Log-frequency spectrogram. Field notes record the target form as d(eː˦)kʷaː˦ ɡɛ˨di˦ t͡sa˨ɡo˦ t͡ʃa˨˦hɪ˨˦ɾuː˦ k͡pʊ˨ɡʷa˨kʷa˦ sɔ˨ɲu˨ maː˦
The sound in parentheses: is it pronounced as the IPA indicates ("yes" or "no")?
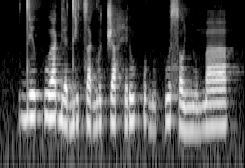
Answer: yes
